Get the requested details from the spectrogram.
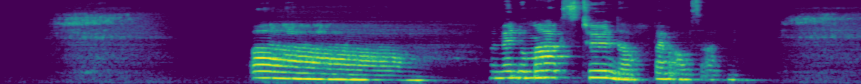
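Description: A young woman breathes in deeply and audibly.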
